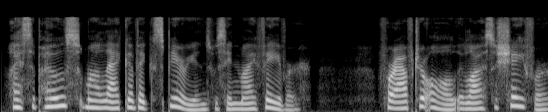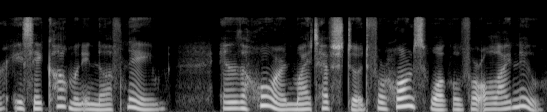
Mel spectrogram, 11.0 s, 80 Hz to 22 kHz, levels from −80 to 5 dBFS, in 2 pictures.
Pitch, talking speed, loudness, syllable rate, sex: 220 Hz, 175 wpm, -18 LUFS, 4.9 syllables/s, female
